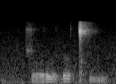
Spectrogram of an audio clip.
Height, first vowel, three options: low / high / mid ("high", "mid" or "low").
mid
